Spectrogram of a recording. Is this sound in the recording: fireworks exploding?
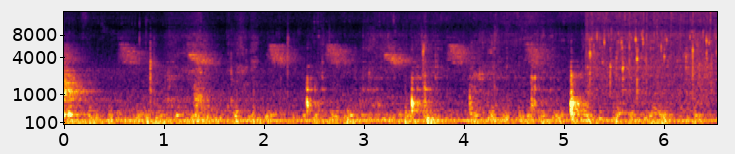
no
